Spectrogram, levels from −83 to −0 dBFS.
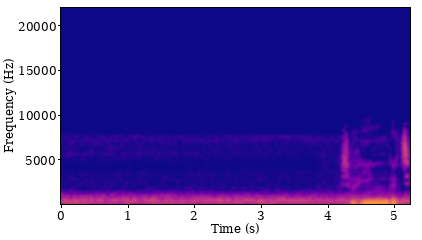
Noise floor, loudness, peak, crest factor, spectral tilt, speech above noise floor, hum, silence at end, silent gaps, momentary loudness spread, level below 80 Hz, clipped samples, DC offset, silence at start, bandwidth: -42 dBFS; -22 LUFS; -12 dBFS; 16 dB; -7 dB/octave; 21 dB; none; 0 s; none; 22 LU; -76 dBFS; under 0.1%; under 0.1%; 0 s; 8.6 kHz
